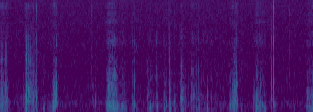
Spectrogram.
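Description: A fine-tipped pen with white ink, held by the fingertips, writes a math formula in small strokes on a flat, thin sheet of black textured paper resting on a solid desk. It makes quiet, dry scratching bursts with a few heavier strokes and clusters of short, light ticks between them, each fading quickly.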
